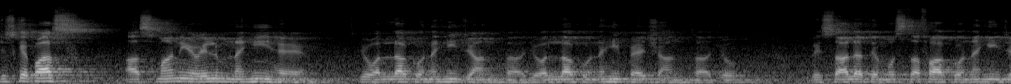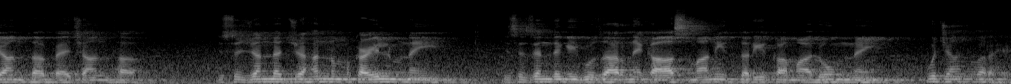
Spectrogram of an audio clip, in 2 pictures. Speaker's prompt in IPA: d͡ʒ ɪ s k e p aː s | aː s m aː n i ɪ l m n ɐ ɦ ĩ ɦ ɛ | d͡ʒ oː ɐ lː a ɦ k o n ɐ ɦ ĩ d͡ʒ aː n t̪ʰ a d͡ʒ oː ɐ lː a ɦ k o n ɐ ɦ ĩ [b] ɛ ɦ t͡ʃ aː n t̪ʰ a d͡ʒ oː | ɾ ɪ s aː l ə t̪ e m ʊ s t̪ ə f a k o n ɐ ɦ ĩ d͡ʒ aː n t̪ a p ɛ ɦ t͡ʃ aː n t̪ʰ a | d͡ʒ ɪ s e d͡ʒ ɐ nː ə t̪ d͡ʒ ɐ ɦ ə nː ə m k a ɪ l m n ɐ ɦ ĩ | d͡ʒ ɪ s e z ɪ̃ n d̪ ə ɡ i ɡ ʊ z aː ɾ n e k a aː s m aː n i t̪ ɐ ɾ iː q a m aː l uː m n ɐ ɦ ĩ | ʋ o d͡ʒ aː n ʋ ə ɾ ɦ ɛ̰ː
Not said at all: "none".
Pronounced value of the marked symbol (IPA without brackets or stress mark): p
